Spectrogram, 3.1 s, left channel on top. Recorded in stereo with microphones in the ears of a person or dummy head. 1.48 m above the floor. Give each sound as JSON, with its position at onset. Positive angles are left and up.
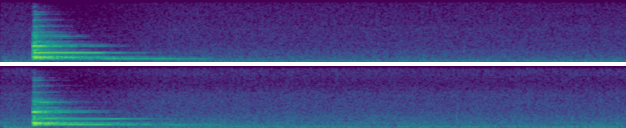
{"t": 0.2, "sound": "a bell", "side_deg": -5, "distance_m": 1.9}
